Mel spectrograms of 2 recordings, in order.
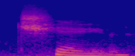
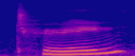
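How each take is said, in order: First: It begins with a blended ch sound. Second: It begins with a separate t and y sound.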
